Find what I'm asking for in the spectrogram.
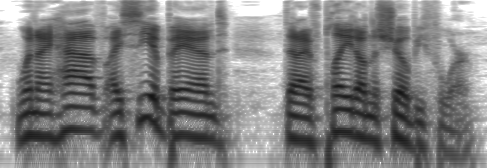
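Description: A man with a medium pitch talks at a fairly quick pace, his tone bright and sharp and his intonation lively. The recording is very clean, with a silent background. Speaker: podcast host. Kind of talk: casual chat. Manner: fast talker; animated.

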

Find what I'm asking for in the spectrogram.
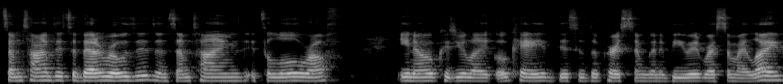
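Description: On a very clean recording with a silent background, a woman talks at a fairly quick pace. Her fairly low voice stays monotone and flat. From Jamaica. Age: 20s. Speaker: podcast co-host, married partner. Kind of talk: casual chat.

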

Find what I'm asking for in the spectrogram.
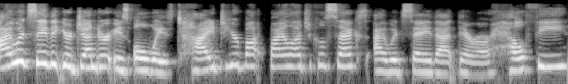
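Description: A woman in a plain, everyday voice, lively in intonation and moderate in pace, over a quiet background. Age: 20s. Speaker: debater. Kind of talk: debate.

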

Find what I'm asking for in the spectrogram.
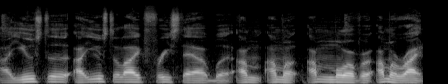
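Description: Male voice with music in the background. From Chicago, West Side. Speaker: rapper. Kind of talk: casual interview. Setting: studio.

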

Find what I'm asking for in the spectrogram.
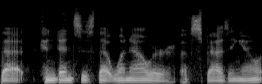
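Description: In a dry, close sound with no echo and a silent background on a very clean recording, a man with a Vietnamese accent speaks at a fairly slow pace, his pitch fairly low and his tone dark and mellow. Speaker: musician and former creative director. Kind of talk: casual interview.

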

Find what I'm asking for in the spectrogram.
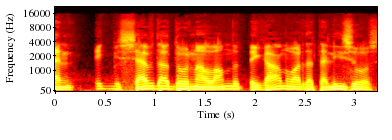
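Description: A man with a plain, everyday voice, fairly low pitch and moderate pace, in a very clean recording with a silent background and a dry, close sound with no echo. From Belgium, Limburg. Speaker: comedian. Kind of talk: casual chat.

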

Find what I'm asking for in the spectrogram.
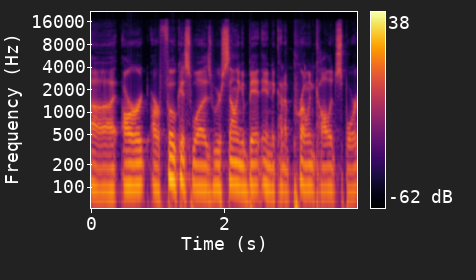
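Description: This man has an unremarkable speaking voice, fairly low in pitch, with fairly even intonation. The recording is very clean with a silent background. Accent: General American. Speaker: tech executive and former Marine officer. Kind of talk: casual chat.

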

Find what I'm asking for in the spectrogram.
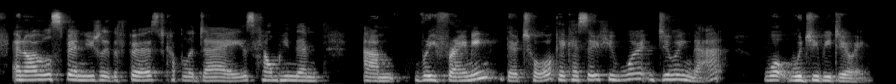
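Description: A woman speaks at medium pitch with an Australian accent. Her pace is moderate and her pitch varies in an ordinary way. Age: 40s. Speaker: heli ski guide. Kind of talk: casual chat.

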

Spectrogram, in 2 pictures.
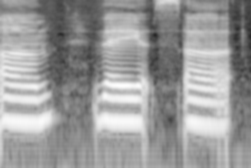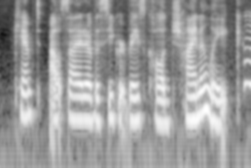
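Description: A woman's medium-pitched voice, very slow and fairly even in intonation, with long, frequent pauses. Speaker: podcast host. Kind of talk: casual chat.

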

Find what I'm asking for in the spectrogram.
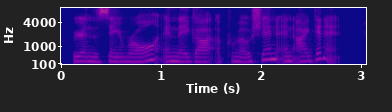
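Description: In a Midwestern American accent, the somewhat breathy voice rushes along at a very fast pace. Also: woman, very clean recording, silent background. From US Midwest (northeast Ohio). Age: 20s. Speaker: content creator and podcaster. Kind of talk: casual interview.

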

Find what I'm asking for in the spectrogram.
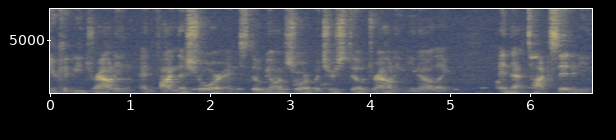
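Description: Over noticeable background noise and some audible room echo, a man talks at a moderate pace with medium pitch and ordinary variation in it. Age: 20s. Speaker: podcast host and military aviation technician. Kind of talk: casual chat. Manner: animated.

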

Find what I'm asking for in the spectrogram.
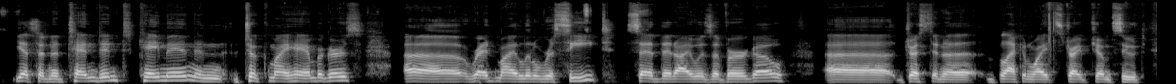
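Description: The man has a normal speaking voice, fairly high in pitch, with ordinary pitch variation and very even loudness. He talks at a fairly slow pace on a very clean recording with a silent background. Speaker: improviser. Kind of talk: improvised comedy scenes.

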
